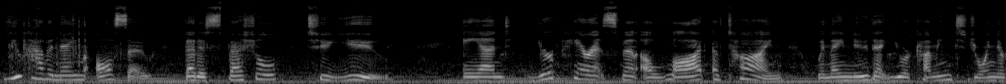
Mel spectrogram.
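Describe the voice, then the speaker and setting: A woman reading a picture book aloud to young children, expressive and deliberate, pausing to put questions to them directly. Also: fairly low pitch. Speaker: storytime reader, teacher of young children.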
